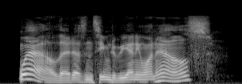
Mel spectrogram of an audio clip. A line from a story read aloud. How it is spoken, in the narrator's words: Matt said dryly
